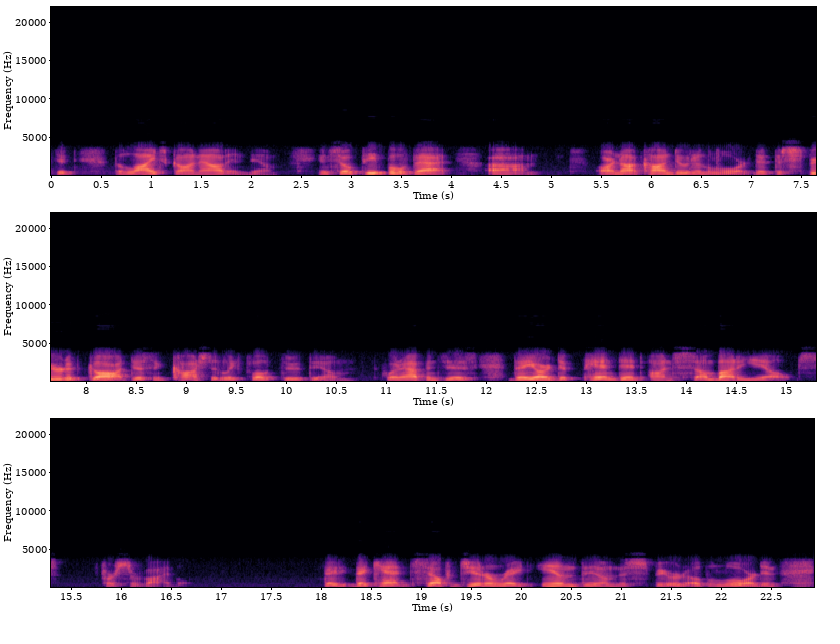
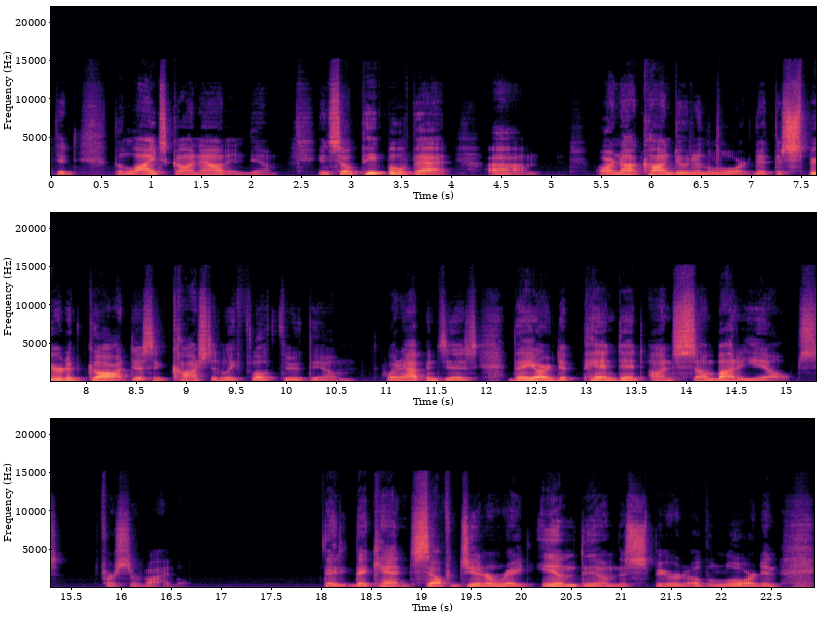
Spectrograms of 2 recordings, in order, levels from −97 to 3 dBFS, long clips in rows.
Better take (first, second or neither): second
